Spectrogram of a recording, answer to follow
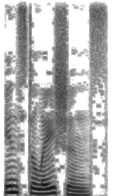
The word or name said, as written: installations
